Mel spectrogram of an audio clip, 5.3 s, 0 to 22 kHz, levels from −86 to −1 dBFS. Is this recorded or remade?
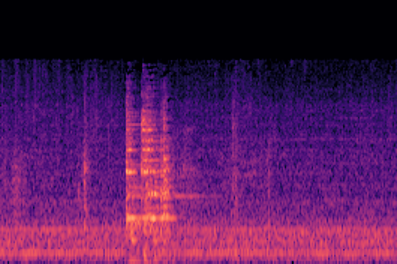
recorded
